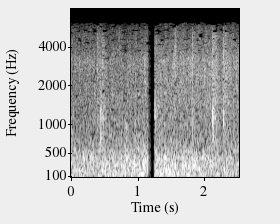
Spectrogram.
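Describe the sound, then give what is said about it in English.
Heavy, steady, torrential wind-driven rain pours down in a loud, dense hiss during a thunderstorm, with a low stormy rumble of thunder underneath and a brief cut to silence midway. No one speaks. “It led them to Phillipsburg, but just as the lights of the town came into view, lightning flared across the sky, thunder crashed, and a torrential wind-driven rain lashed against them.”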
